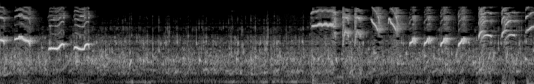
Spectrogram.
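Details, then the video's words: Orange-headed thrush song played to coax a captive bird that has stopped singing: bright, rapid chirping and whistled phrases in bursts, a quieter gap, then a dense run of sharp repeated notes, over a steady background of trickling water. "Terapi dan MASTERAN ANIS MERAH || Pancingan Anis Merah macet bunyi"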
